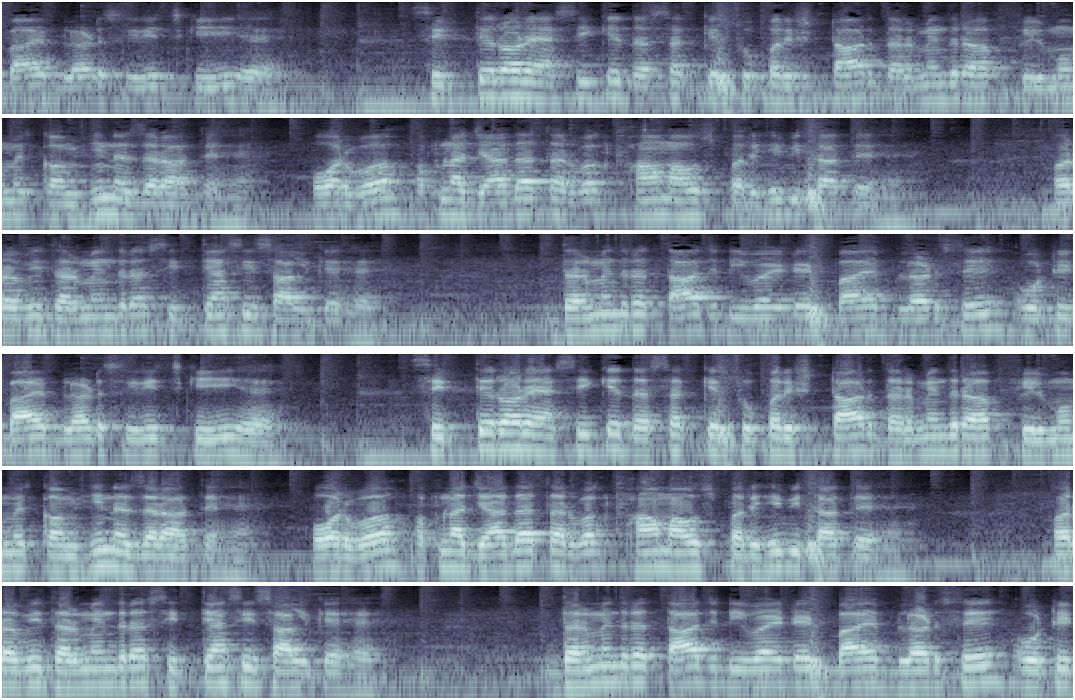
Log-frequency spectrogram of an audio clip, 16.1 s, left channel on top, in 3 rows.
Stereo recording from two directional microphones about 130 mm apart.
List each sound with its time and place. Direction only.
0.0 s speech: 60° right (ahead or behind)
2.1 s speech: 40° right (ahead or behind)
